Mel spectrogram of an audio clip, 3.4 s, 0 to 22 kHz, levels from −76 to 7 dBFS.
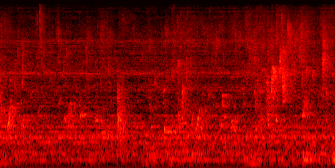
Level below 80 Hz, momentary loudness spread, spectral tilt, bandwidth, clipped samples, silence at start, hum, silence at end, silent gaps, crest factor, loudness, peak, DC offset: -62 dBFS; 7 LU; -1.5 dB/octave; over 20 kHz; under 0.1%; 0 s; none; 0 s; none; 20 dB; -34 LUFS; -16 dBFS; under 0.1%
